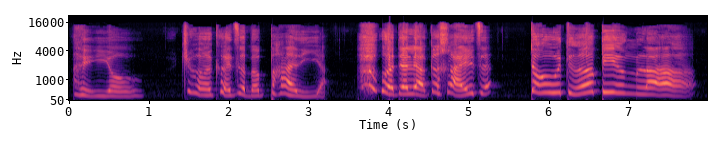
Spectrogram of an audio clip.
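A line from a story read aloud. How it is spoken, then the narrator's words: Mother crying. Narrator (Chinese): 牛妈妈哭着说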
